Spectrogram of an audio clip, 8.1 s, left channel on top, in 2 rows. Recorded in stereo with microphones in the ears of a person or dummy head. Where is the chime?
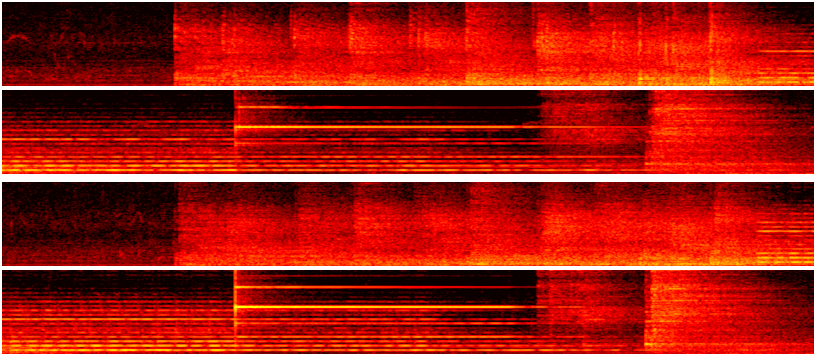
35° right (ahead or behind), 0.9 m.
